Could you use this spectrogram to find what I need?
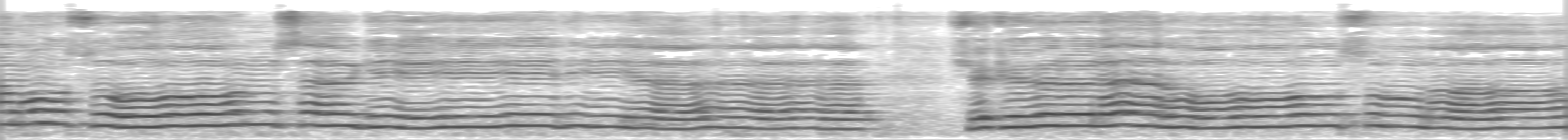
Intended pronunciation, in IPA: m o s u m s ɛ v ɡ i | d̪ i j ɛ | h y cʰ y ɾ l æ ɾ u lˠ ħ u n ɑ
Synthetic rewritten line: m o s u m s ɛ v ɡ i | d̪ i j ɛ | ʃ y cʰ y ɾ l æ ɾ o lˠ s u n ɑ

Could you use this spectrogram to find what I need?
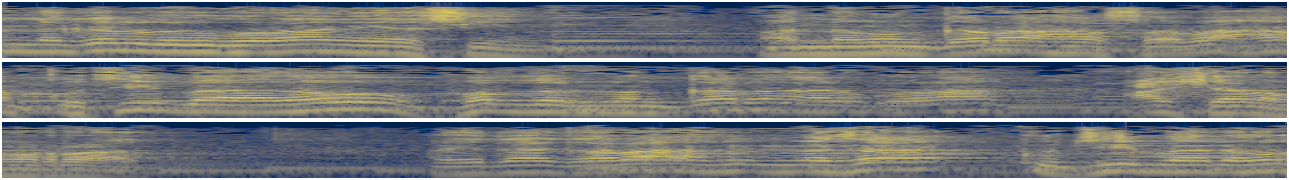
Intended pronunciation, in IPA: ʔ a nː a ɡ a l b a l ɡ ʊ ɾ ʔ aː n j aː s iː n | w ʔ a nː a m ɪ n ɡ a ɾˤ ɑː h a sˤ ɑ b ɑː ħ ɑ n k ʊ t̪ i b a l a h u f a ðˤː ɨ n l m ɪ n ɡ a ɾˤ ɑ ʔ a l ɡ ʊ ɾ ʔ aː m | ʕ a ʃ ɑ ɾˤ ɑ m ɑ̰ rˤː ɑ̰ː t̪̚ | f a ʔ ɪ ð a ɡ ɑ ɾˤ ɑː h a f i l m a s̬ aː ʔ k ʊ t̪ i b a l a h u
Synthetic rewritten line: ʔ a nː a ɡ a l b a l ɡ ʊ ɾ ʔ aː n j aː s iː n | w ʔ a nː a m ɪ n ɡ ɑ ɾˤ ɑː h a sˤ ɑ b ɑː ħ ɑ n k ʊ t̪ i b a l a h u f ɑ ðˤː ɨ l m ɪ n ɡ ɑ ɾˤ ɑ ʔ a l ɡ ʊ ɾ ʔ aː n | ʕ a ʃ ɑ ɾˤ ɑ m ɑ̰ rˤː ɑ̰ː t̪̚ | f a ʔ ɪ ð a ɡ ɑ ɾˤ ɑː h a f i l m a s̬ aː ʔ k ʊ t̪ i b a l a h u

